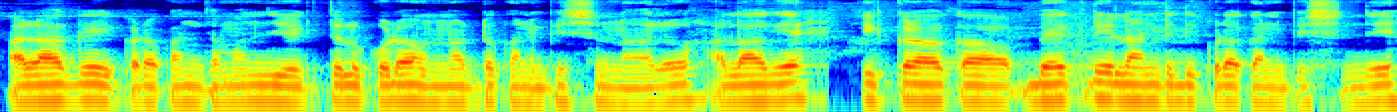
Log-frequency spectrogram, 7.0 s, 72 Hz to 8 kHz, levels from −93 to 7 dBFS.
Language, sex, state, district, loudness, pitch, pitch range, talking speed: Telugu, male, Andhra Pradesh, Sri Satya Sai, -17 LUFS, 115 Hz, 110-120 Hz, 120 wpm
